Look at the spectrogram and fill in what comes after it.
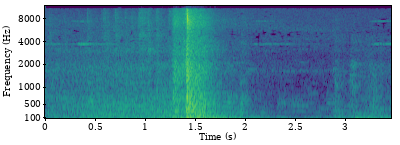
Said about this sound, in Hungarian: Kérjük, fejezzék be a beszállást. Szíveskedjenek vigyázni, az ajtók zárulnak.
